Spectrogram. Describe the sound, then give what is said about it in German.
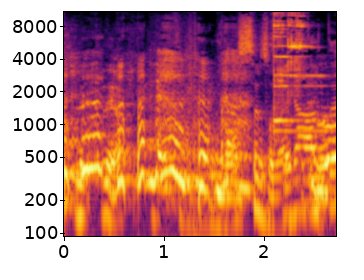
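Wine glasses clink a few times as white wine is poured, amid lively chatter and chuckling, the bright chimes partly buried under overlapping voices. “Tee gibt es heute zwar keine, aber vom Weisswein hat es noch.”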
